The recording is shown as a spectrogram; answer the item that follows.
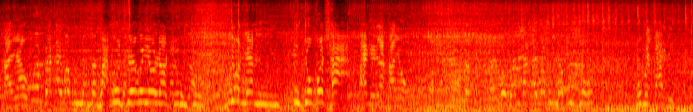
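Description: People talking back and forth, with a vehicle engine running steadily underneath that grows more noticeable in the second half.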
